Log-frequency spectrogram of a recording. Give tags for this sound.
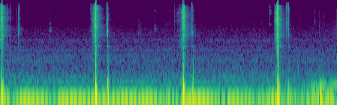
Bic; Flick; Lighter

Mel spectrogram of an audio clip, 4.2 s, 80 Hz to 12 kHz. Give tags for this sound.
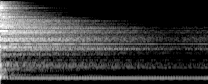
1-shot; cymbal; multisample; velocity

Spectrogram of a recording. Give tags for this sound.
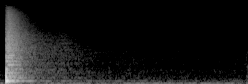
kit; snare; drum

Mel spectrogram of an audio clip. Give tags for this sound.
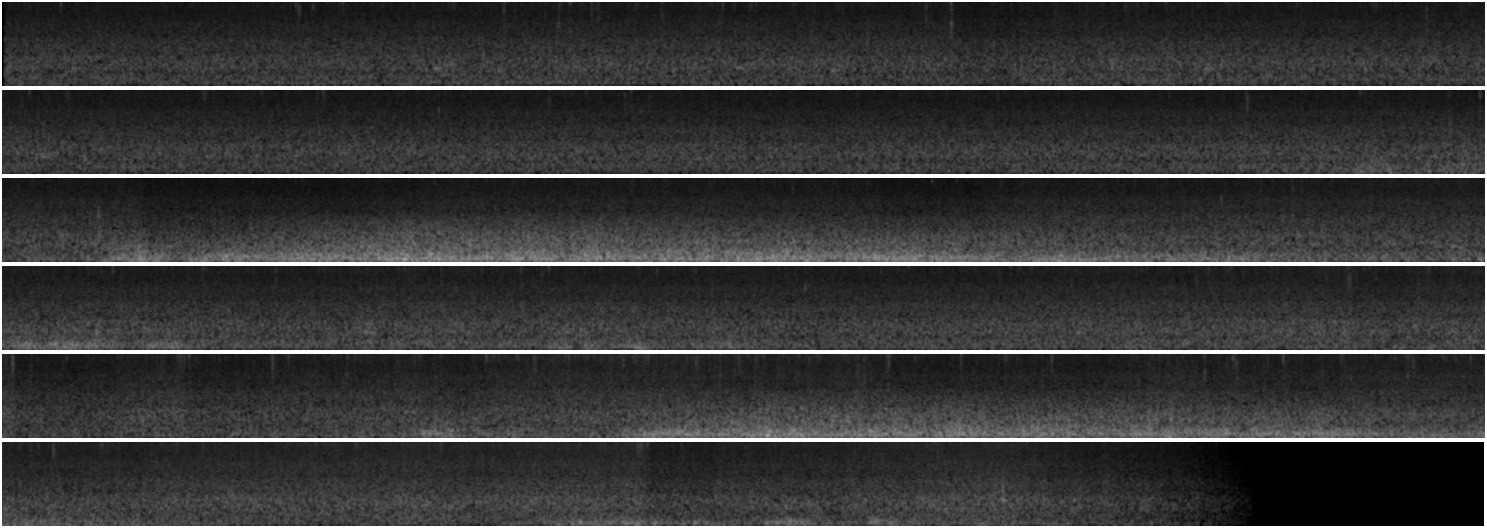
mobile; UEM; ring; cell; phone; call; alert; message; cellphone

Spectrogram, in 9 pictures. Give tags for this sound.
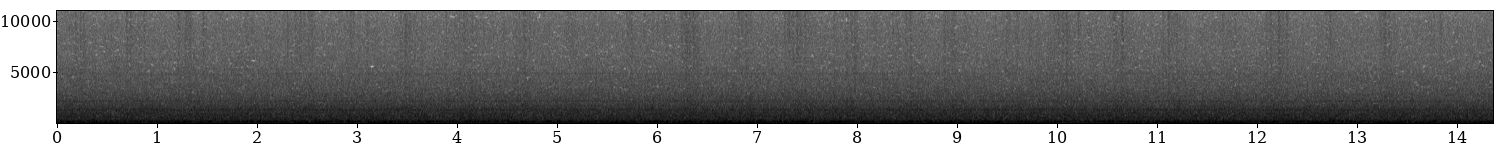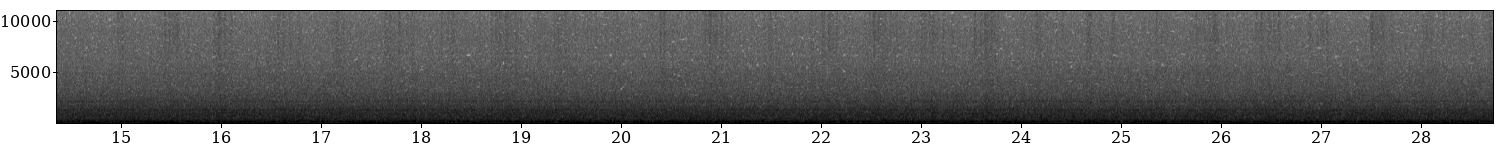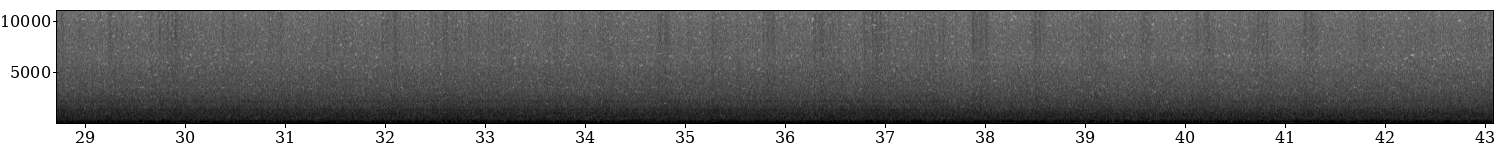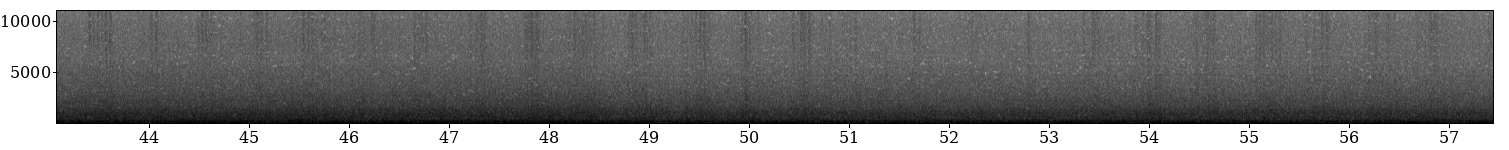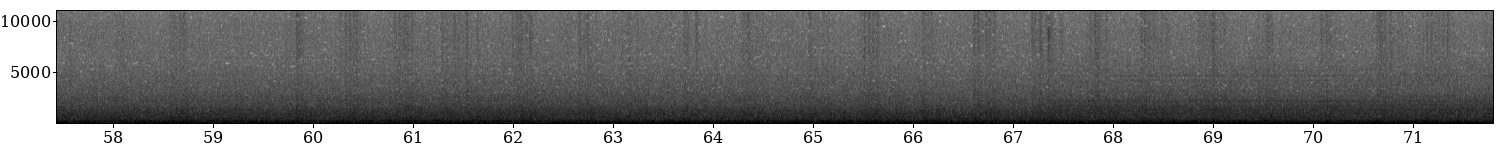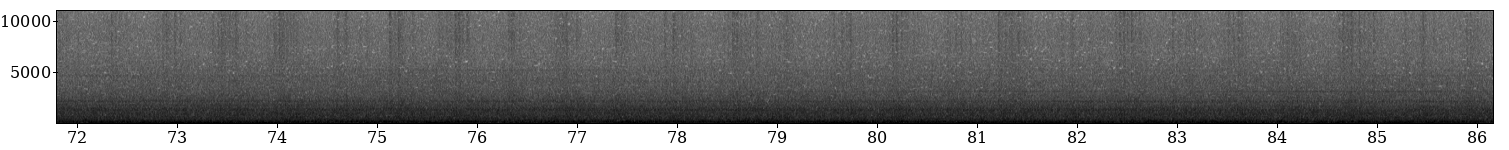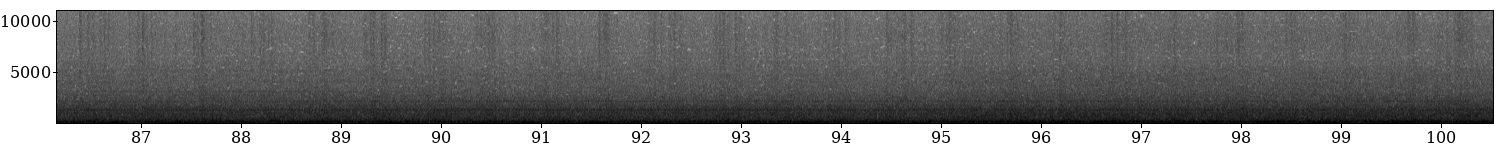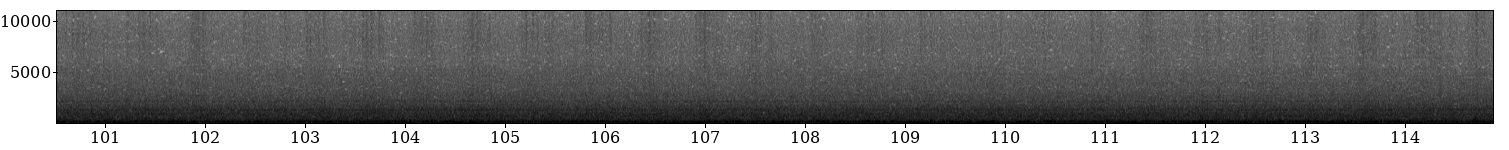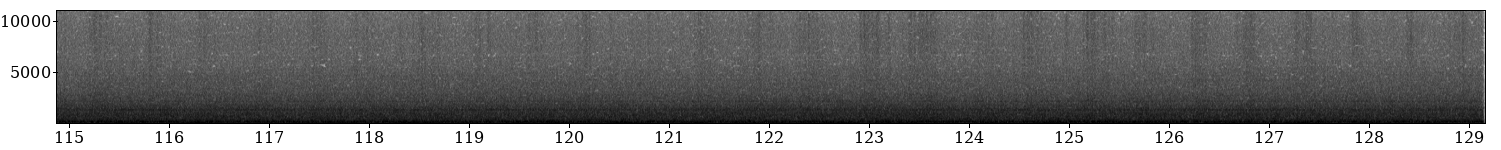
air-conditioning; ambience; ambient; drone; factory; fan; field-recording; hum; machine; machinery; mechanical; noise; outdoor; stereo; zoom-h5

